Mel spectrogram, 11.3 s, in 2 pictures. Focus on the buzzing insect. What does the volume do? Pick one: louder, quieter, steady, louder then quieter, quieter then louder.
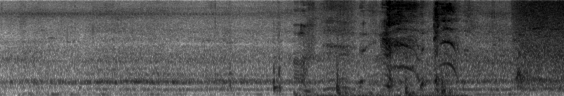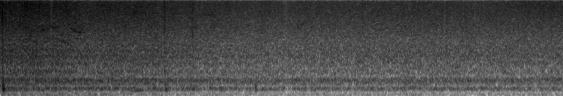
louder then quieter.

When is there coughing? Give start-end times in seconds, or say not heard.
3.0-4.8.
